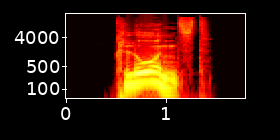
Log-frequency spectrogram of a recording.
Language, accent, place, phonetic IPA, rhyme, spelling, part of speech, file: German, Germany, Berlin, [kloːnst], -oːnst, klonst, verb, De-klonst.ogg
- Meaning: second-person singular present of klonen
